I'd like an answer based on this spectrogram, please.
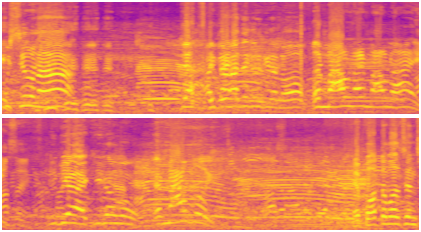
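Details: Sahiwal calves, both small bulls and heifers, call repeatedly at a crowded Madaripur cattle market in January: several overlapping high-pitched moos, some short and arching, others drawn out, mixed with constant voices of traders.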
